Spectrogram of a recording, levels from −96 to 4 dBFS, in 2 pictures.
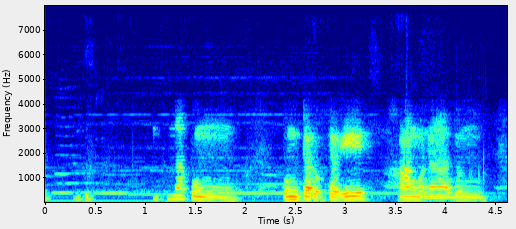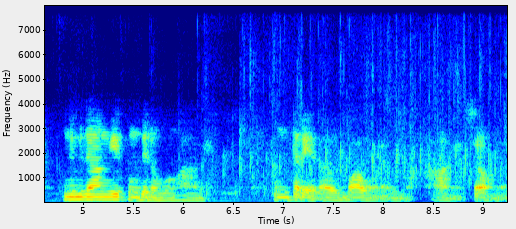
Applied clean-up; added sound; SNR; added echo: none; Applause; 19 dB; reverberation time 0.1 s.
